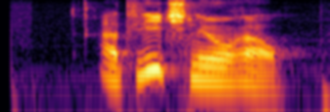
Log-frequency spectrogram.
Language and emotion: Russian, positive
